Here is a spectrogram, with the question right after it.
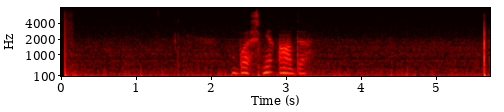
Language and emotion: Russian, neutral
